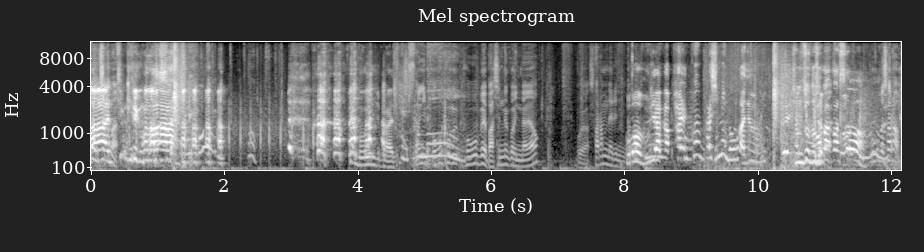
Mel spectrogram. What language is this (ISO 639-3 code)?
kor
